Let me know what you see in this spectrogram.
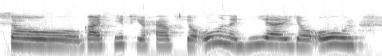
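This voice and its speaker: Speaking very slowly, a woman with a Ukrainian accent has a fairly high voice. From Ukraine. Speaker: startup founder. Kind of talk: interview. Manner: halting, many fillers.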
